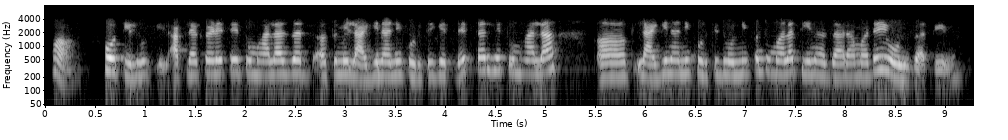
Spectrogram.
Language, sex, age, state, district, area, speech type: Marathi, female, 30-45, Maharashtra, Akola, urban, conversation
